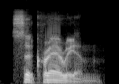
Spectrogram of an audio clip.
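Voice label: "sacrarium", British English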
